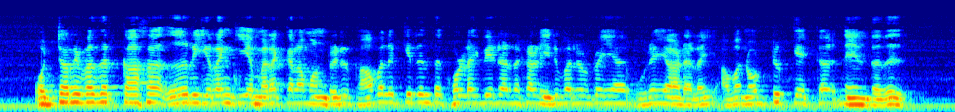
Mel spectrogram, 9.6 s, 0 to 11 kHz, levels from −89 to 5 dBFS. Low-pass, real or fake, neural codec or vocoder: 7.2 kHz; real; none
